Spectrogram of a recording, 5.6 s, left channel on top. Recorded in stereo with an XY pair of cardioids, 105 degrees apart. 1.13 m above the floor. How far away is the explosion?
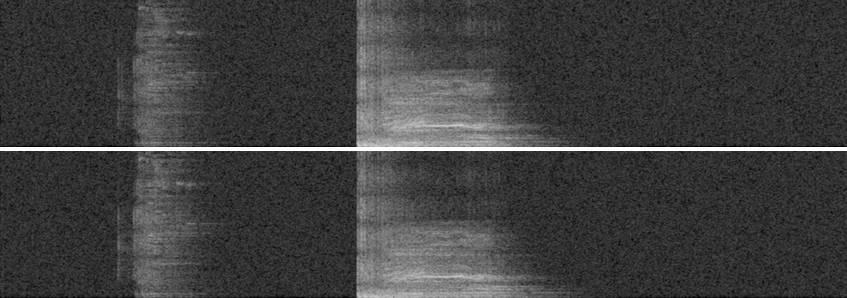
About 4 m.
